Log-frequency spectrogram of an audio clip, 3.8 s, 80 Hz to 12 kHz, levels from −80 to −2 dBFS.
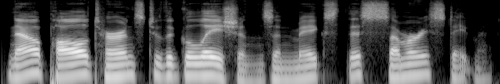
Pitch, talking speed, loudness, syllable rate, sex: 120 Hz, 175 wpm, -17 LUFS, 5.0 syllables/s, male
